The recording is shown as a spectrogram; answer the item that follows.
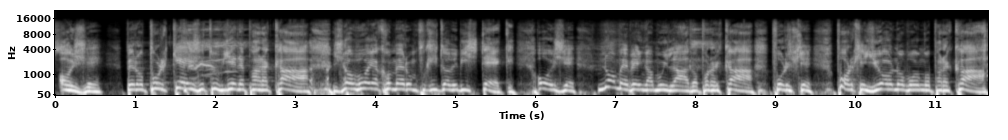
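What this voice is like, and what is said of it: Deliberately bad put-on Argentinian accent. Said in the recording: “that's my fucked up Argentinian accent”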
